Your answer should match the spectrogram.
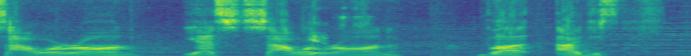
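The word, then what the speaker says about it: Soren: missing a you I know and it's properly pronounced saon yes saon but I just you're going to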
